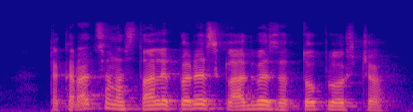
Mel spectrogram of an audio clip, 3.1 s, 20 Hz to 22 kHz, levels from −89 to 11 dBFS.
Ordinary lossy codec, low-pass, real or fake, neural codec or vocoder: none; 9.9 kHz; fake; codec, 44.1 kHz, 7.8 kbps, DAC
